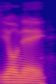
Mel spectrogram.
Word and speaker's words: yoni: The yoni massage. Yoni, pronounced yone, is a Sanskrit word for the vagina that is loosely translated as sacred space or sacred temple.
